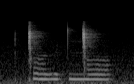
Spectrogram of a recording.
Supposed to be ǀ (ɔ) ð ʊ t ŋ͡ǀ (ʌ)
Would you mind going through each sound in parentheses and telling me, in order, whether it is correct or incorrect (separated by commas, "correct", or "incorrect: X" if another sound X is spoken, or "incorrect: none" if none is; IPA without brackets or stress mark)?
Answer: correct, incorrect: ɔ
